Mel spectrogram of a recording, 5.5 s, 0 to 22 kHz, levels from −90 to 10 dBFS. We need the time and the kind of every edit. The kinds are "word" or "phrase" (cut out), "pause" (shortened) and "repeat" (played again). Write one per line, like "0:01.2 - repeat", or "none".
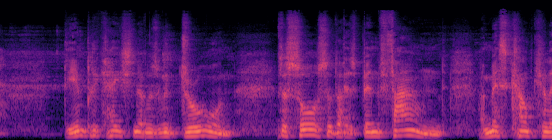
0:01.5 - word
0:02.8 - word
0:03.4 - word

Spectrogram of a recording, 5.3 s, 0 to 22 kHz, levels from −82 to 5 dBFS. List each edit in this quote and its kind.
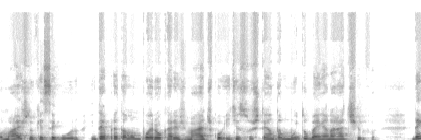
0:01.1 - pause

